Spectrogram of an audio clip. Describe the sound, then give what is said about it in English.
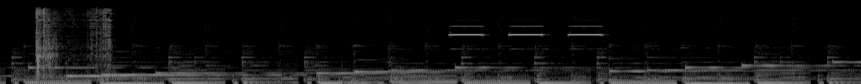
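A Point home alarm device sensing smoke sounds three short, piercing electronic beeps in quick succession, rising over upbeat background music with a steady thumping beat. “Point can sense smoke.”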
